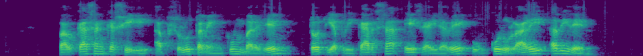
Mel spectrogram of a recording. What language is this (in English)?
Catalan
